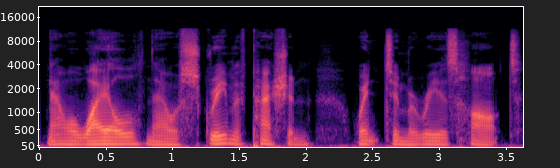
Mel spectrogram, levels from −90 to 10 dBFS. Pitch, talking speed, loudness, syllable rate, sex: 95 Hz, 200 wpm, -21 LUFS, 4.5 syllables/s, male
